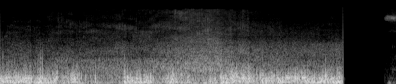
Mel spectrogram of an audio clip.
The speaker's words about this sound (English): So the Trans-Gambian Highway, and there's buses going by, cars and trucks.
